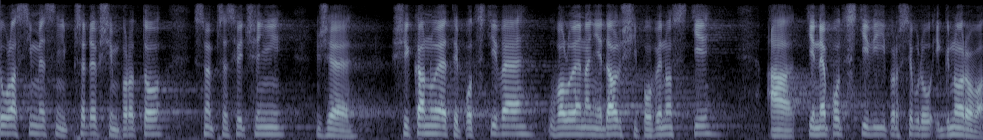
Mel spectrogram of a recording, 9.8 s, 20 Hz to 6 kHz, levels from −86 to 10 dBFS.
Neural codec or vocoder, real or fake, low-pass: none; real; 5.4 kHz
